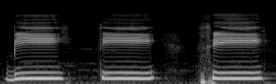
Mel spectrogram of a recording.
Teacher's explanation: खींच कर बग़ैर झटका दिए मारूफ़ पढ़ना है। · या मद्दा को 1 अलिफ़ के बराबर खींच कर पढ़ते हैं।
